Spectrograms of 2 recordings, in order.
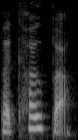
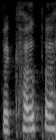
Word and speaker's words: bacopa: Not a lot of people know about bacopa. But bacopa has been used in Australia for many years for dementia and autism.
